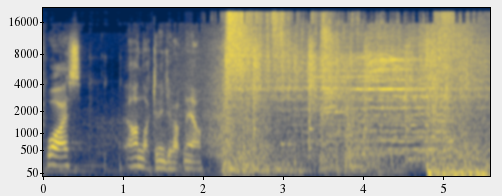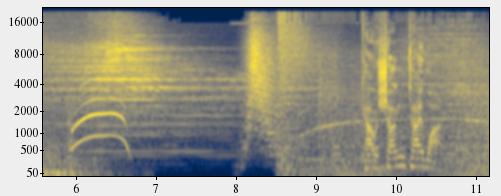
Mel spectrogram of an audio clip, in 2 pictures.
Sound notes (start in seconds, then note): 1.5 intense action music; 4.8 explosion pounds; 5.9 cheers; 7.9 energetic dramatic music; 8.4 siren blaring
